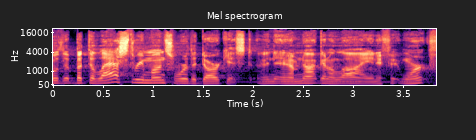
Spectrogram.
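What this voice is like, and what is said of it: Usual voice. Nothing is said of it.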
